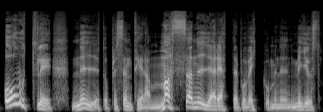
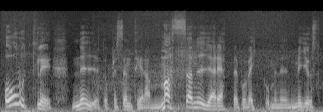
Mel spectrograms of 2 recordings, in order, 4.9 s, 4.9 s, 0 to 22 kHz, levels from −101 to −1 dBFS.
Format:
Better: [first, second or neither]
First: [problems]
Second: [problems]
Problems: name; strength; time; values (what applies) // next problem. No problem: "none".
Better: first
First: none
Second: hiss; noticeable; throughout; 20 dB below the speech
